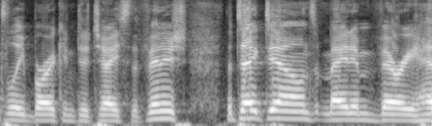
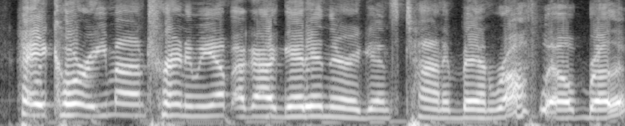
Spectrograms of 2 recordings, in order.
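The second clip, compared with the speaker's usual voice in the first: tiny, shrunken, pitched-up high voice; 7 semitones higher than usual. Answering a chat request to do a Tiny Bryce Mitchell impression. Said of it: "Can you do an impression of Tiny Bryce Mitchell?".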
